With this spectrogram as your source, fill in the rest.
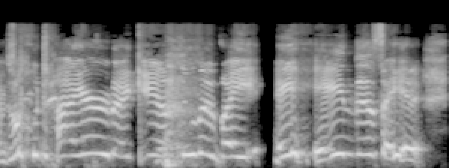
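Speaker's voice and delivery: very high, acted-out sobbing through the words. Recalling how things went months later, the speaker acts out their past self crying. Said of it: "I'm like crying".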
